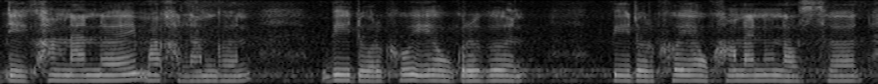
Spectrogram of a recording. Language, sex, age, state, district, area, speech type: Bodo, female, 45-60, Assam, Chirang, rural, spontaneous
